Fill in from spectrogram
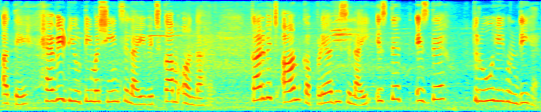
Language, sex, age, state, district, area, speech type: Punjabi, female, 18-30, Punjab, Jalandhar, urban, spontaneous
